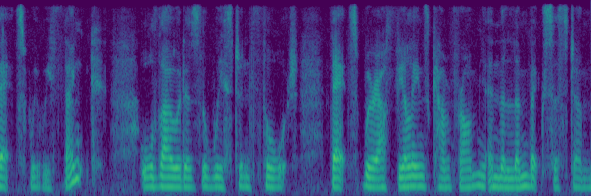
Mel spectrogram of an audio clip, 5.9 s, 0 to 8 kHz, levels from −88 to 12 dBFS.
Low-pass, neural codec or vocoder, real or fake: 7.2 kHz; none; real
